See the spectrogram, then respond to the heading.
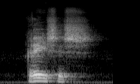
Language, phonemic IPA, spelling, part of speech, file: Dutch, /ˈresəs/, races, noun, Nl-races.ogg
- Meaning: plural of race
